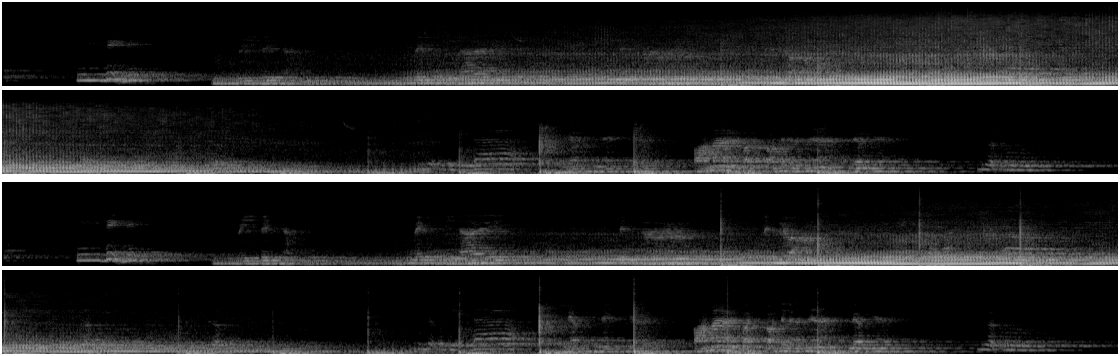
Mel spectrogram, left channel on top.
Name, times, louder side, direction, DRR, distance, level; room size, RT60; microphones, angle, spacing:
voice 1, 0.7-1.4 3.3-3.6 8.9-9.6 10.0-11.0 11.8-14.0 15.3-16.4 18.1-18.3 20.9-21.5, equal, 25° right, 0 dB, 1.1 m, -44 dB
sound 1, 2.1-15.4, left 4 dB, 65° left, 0.3 m, -28 dB
voice 2, 2.3-2.9 4.1-5.1 6.1-7.0 7.6-8.2 16.7-17.7 18.1-20.1, right 1 dB, 50° right, -1 dB, 1.5 m, -37 dB
sound 2, 7.2-7.4 8.1-8.4 9.1-9.4 10.2-10.5 11.2-11.4 12.0-12.3 12.9-13.2 13.8-14.1 14.8-15.1 15.7-16.0 16.5-16.8 17.5-17.7 18.4-18.7 19.3-19.6, right 1 dB, 80° right, 0.7 m, -36 dB
12.0 x 4.2 x 5.0 m, 2.2 s
head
